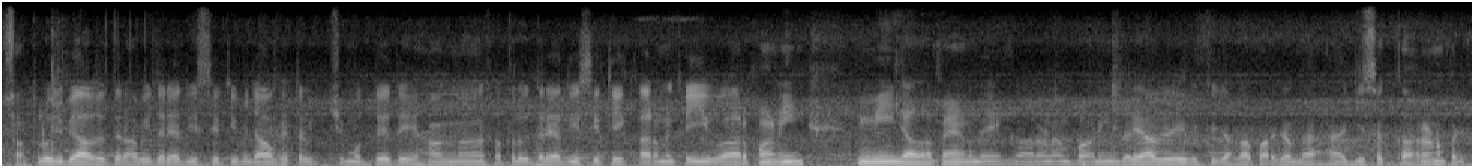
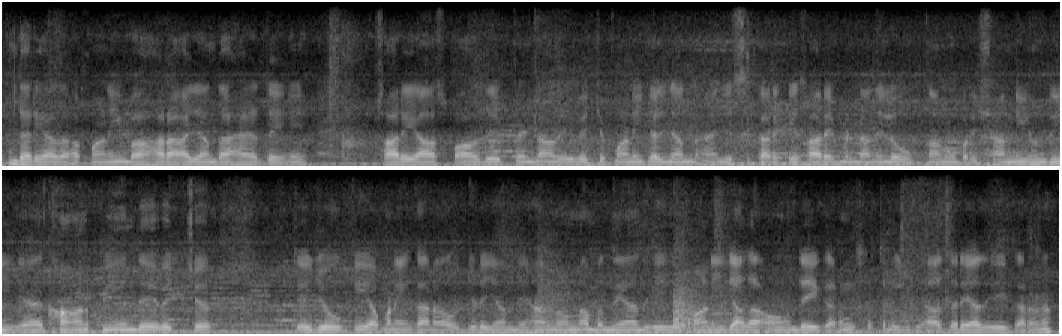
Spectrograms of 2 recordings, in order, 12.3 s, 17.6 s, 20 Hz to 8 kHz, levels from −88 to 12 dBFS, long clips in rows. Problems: constant background noise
